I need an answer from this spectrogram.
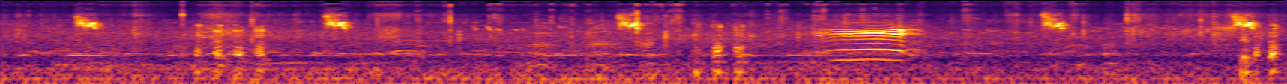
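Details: Desi goat on a goat farm giving one strong quavering bleat near the middle, rich in harmonics, over soft distant bleats, chirping birds and quiet farmyard background.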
